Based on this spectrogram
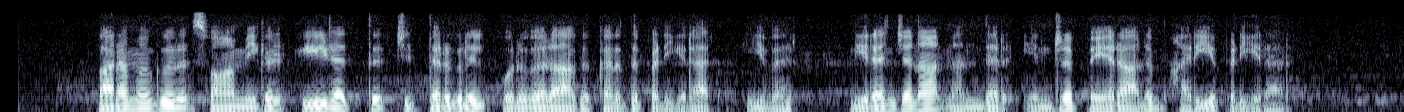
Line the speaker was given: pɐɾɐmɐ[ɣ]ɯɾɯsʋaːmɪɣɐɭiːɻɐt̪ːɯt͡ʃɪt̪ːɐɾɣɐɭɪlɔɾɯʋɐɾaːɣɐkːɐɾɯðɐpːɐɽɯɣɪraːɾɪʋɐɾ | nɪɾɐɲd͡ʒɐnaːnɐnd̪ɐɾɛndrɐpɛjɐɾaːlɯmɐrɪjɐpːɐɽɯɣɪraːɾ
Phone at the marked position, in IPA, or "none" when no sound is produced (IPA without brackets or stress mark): ɣ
